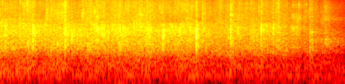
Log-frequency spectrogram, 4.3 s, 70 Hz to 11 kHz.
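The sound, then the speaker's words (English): An audience claps steadily for about four seconds after hearing that over 80 students came to faith in Jesus Christ on the University of Texas campus, a dense patter of many hands with a few sharper claps standing out, tapering off slightly at the end. No one speaks. “Yeah, you can clap.”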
